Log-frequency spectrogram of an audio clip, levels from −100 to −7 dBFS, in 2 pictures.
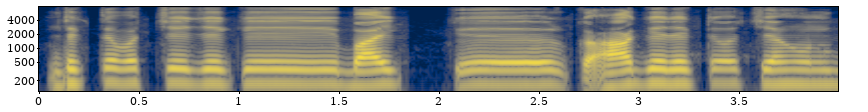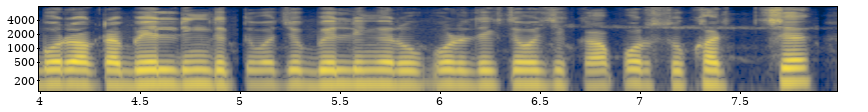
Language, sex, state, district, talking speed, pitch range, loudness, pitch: Bengali, male, West Bengal, Malda, 165 wpm, 165-175 Hz, -20 LUFS, 170 Hz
